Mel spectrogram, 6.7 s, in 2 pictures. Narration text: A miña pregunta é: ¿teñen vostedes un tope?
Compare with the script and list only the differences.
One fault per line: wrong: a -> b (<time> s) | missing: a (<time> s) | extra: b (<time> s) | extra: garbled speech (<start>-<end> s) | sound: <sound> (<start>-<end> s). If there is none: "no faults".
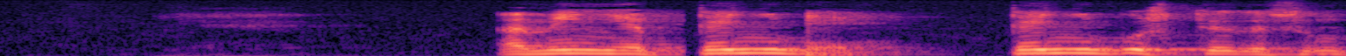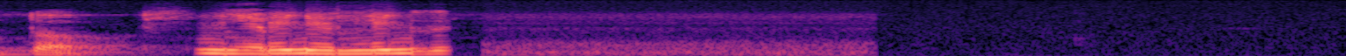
wrong: pregunta -> teñen (1.7 s)
extra: garbled speech (3.9-4.5 s)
